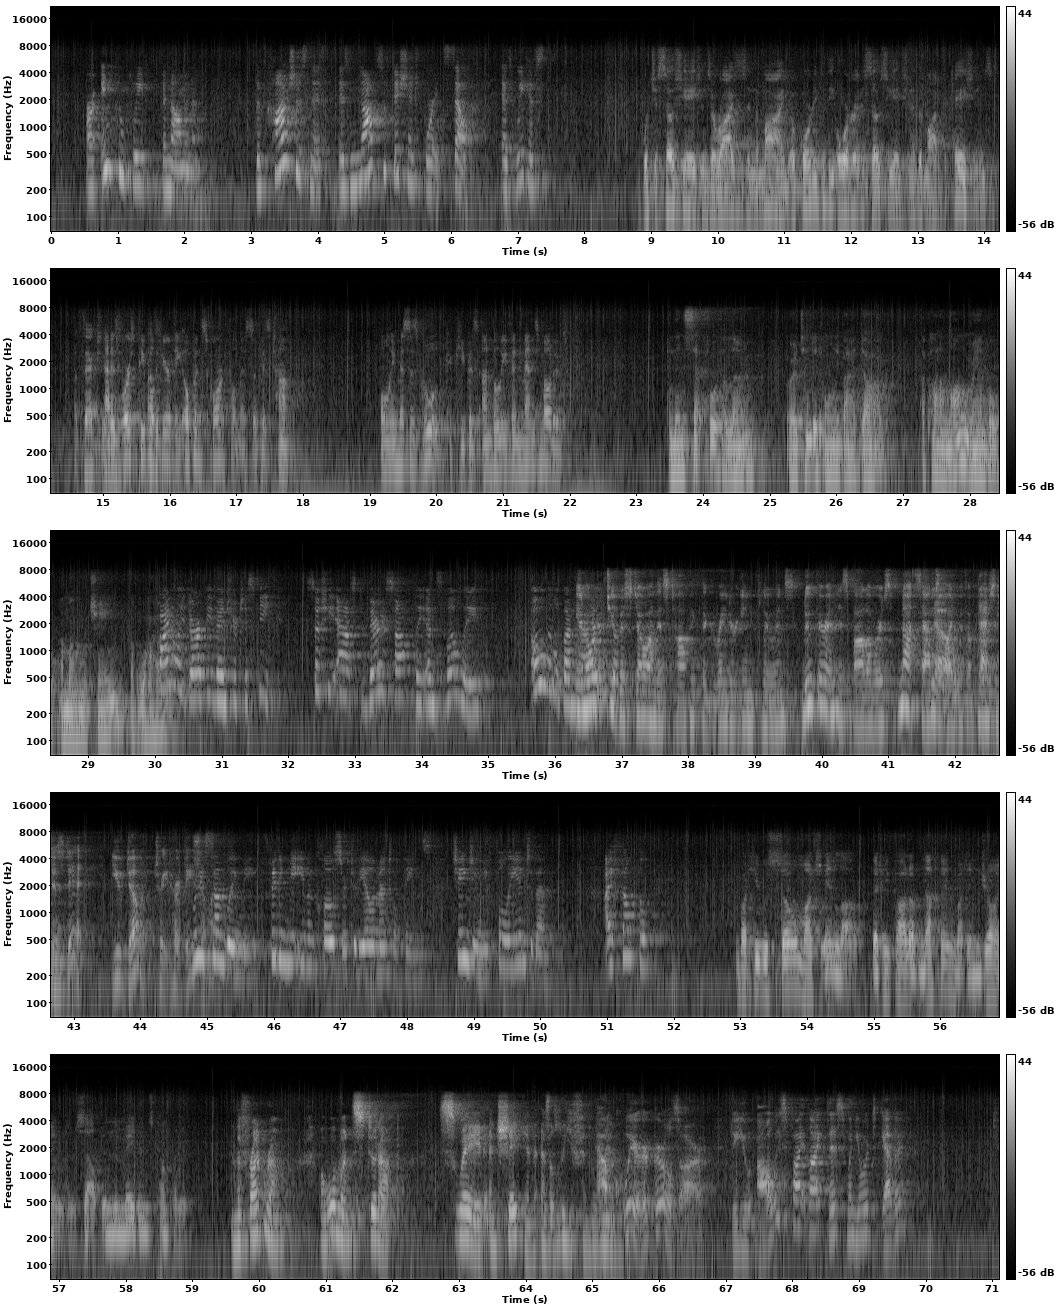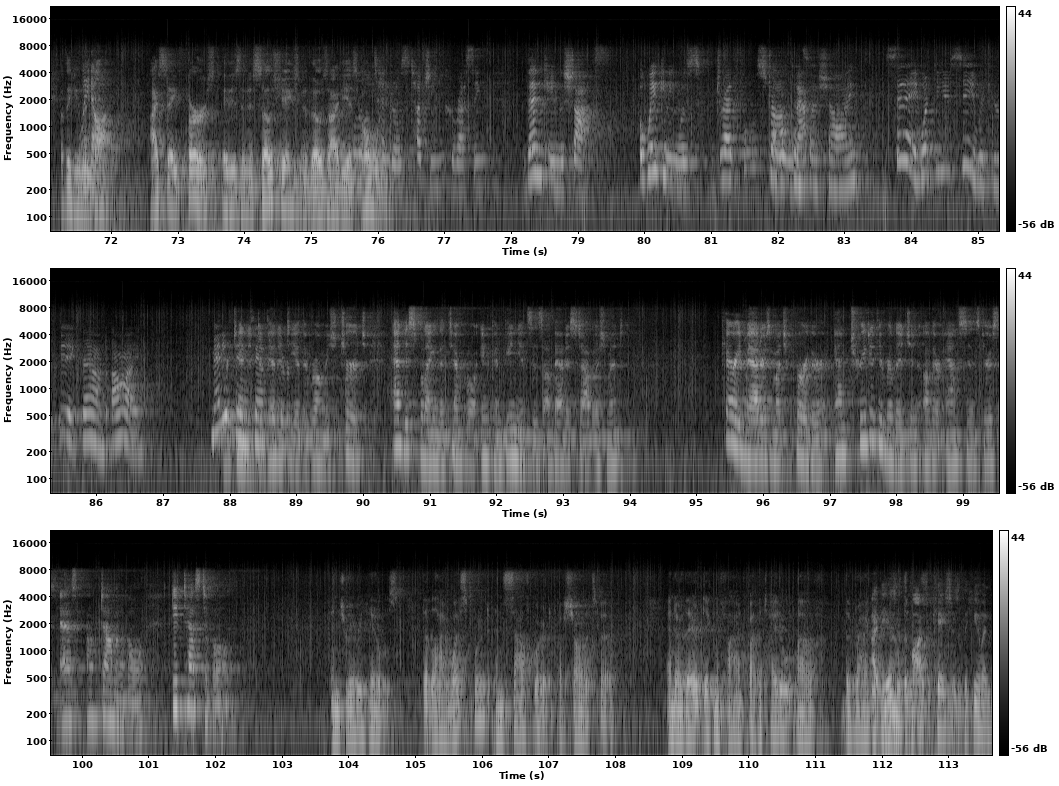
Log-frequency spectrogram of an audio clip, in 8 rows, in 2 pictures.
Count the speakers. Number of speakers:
10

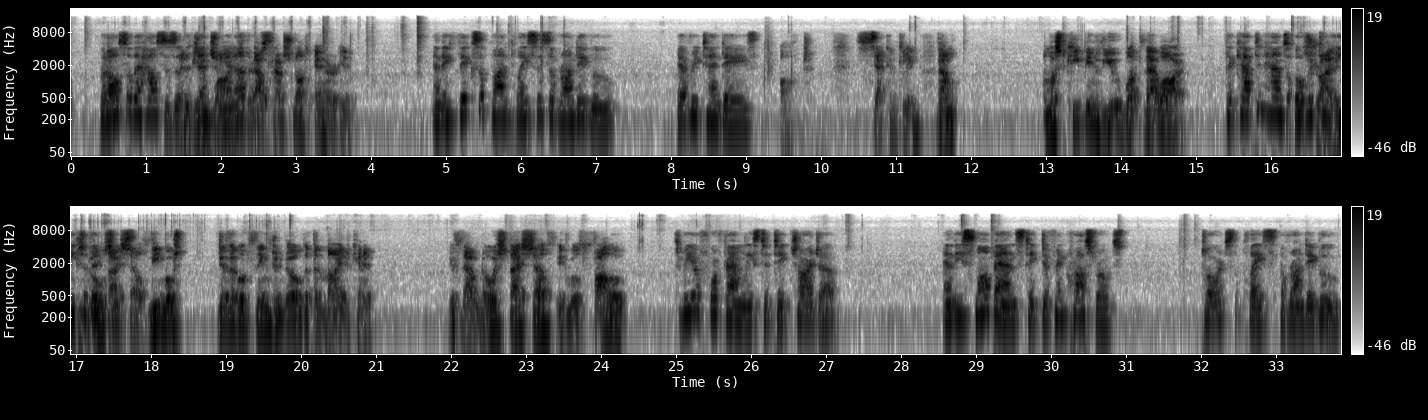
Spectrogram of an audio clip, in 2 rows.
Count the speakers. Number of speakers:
2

